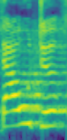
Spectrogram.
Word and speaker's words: doubt: You observe here Deb doubt subtle B comes before T there so B is silent in that kind of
